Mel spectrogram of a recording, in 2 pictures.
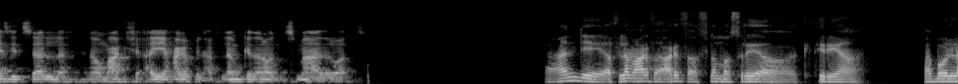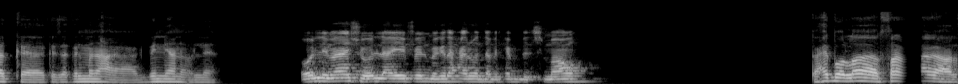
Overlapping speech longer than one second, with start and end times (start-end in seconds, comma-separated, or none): none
